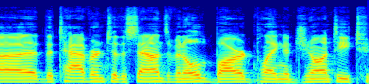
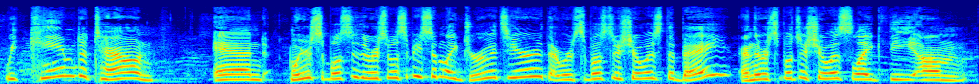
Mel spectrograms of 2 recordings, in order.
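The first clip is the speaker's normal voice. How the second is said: put-on higher, stammering nervous young voice; nervous halfling boy; 11 semitones higher than usual. Halfling scoutmaster pleading with a hero, high and jittery. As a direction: blurt it out like a scared scout leader.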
